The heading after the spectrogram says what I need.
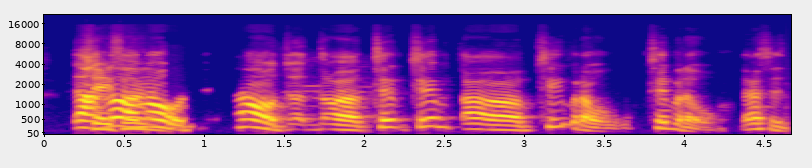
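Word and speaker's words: Thibodeaux: Kevon Chason. No. Thibodeau.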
